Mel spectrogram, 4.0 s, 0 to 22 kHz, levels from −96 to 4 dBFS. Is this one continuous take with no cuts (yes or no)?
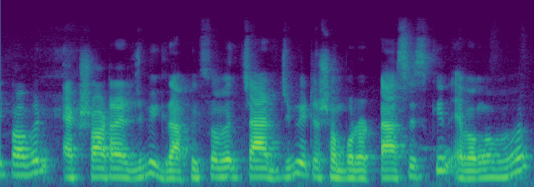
yes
